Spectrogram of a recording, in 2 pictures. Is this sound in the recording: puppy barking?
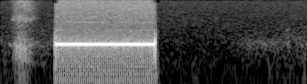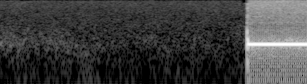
no

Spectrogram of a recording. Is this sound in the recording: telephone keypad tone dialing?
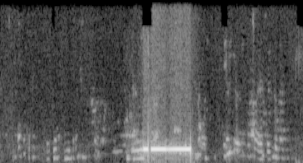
yes

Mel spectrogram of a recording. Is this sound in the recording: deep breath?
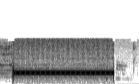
no

